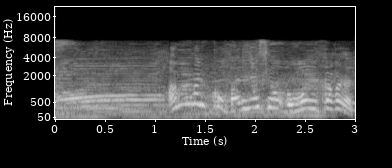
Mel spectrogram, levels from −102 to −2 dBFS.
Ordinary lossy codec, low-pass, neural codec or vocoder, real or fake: none; 7.2 kHz; codec, 44.1 kHz, 3.4 kbps, Pupu-Codec; fake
